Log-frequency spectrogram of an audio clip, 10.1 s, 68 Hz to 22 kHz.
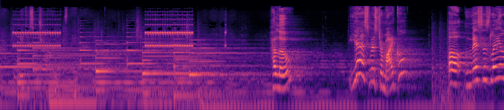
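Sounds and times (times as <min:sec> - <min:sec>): soft background music: 0:00.0 - 0:10.0
telephone ringing: 0:00.2 - 0:01.3, 0:02.9 - 0:04.6.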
